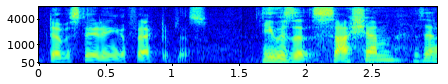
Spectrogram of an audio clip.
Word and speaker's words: sachem: He was a sachem? Is that how you pronounce it?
